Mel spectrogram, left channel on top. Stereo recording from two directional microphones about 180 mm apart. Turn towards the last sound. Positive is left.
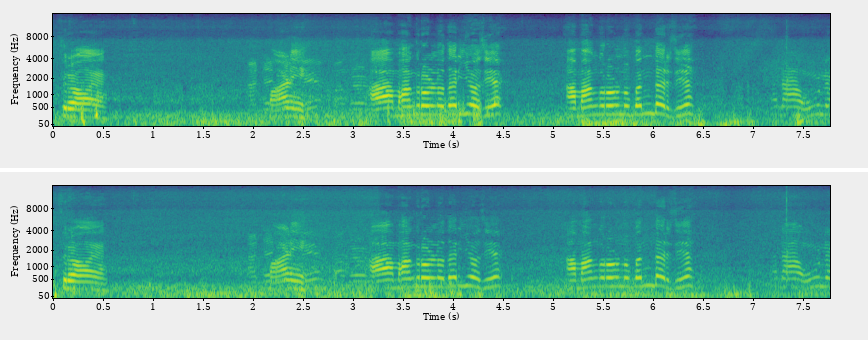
turn(degrees=5)  # may be behind; listen again after turning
